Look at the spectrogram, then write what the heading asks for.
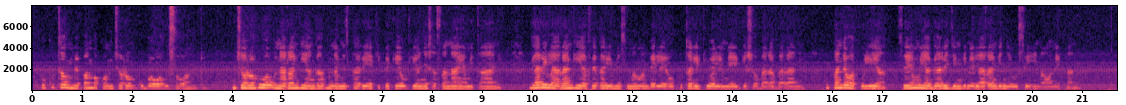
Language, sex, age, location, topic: Swahili, female, 18-24, Nairobi, government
